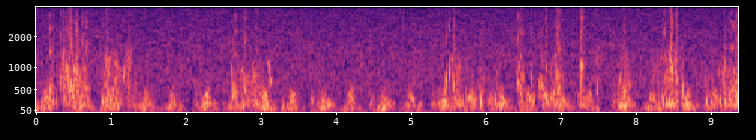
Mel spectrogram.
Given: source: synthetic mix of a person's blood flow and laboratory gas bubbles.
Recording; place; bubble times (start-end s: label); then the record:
Doppler ultrasound of blood flow; precordium
0.05-0.76 s: bubbles
0.84-1.34 s: bubbles
2.59-3.17 s: bubbles
5.42-6.05 s: bubbles
6.11-6.26 s: bubbles
6.40-6.54 s: bubbles
6.58-7.04 s: bubbles
7.21-7.38 s: bubbles
7.45-7.54 s: bubbles
7.74-7.97 s: bubbles
8.19-8.68 s: bubbles
8.90-9.06 s: bubbles
9.08-9.37 s: bubbles
From the record:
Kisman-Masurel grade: 233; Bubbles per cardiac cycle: several, 3 to 8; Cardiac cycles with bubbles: 50 to 99%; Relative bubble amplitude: loud (0.450 to 0.775); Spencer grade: 3 (all of the cardiac periods contain showers or single bubble signals, but not dominating or overriding the cardiac motion signals); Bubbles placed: anywhere in the cardiac cycle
